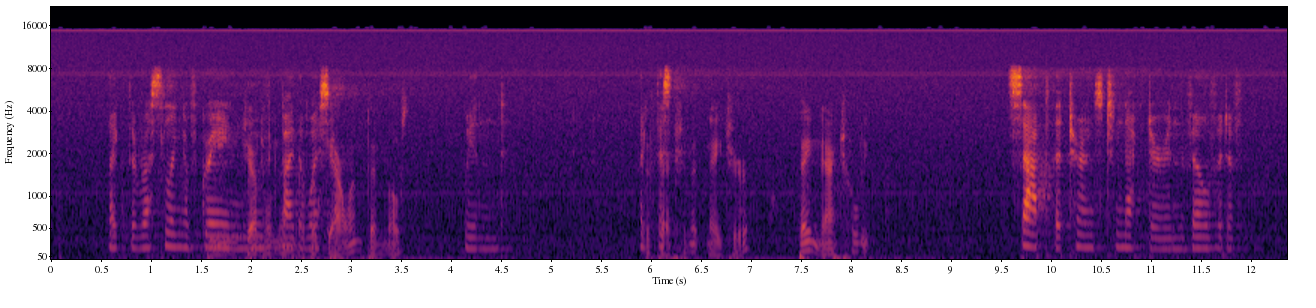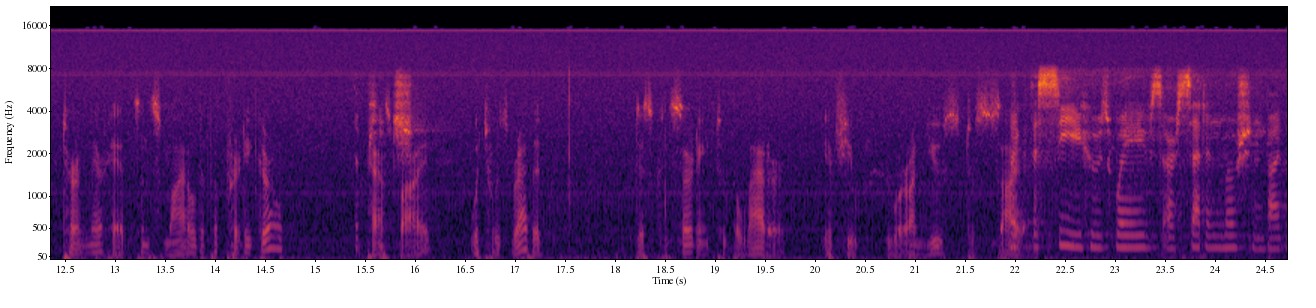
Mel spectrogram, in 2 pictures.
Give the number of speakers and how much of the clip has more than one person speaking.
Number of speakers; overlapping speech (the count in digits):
2, about 11%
